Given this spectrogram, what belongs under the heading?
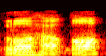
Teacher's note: Roha ini tanpa mengangkat pangkal lidah. Kalau qafnya harus diangkat pangkal lidahnya sehingga suara qaf itu menjadi terdengar lebih tebal karena dia isti'la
